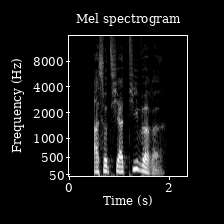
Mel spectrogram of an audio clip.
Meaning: inflection of assoziativ: 1. strong/mixed nominative/accusative feminine singular comparative degree 2. strong nominative/accusative plural comparative degree
- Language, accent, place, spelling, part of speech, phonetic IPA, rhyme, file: German, Germany, Berlin, assoziativere, adjective, [asot͡si̯aˈtiːvəʁə], -iːvəʁə, De-assoziativere.ogg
